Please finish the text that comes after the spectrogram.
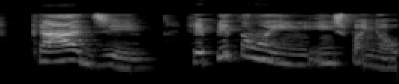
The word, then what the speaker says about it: calle: Também vocês podem ouvir por aí uma outra forma de pronunciar esse LL aqui, tá? Igualmente aqui no LL do apelido. Eu posso ouvir falar calle ou calle, na Argentina em especial, ou calle também, ou calle.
